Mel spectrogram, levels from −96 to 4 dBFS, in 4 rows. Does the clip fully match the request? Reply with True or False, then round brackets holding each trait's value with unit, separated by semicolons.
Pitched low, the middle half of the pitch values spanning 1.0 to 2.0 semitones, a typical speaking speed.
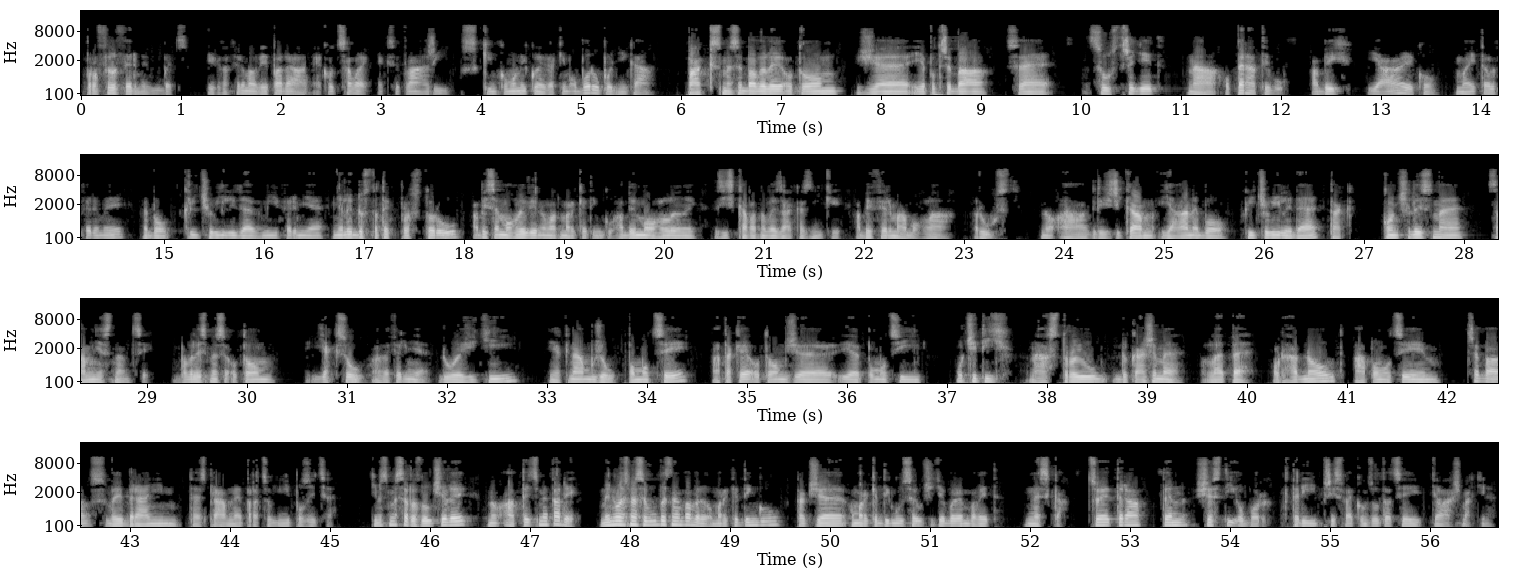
False (110 Hz; 2.6 semitones; 150 wpm)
